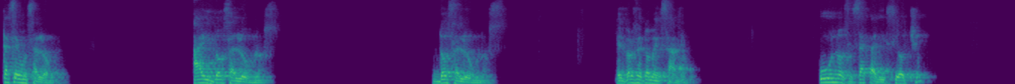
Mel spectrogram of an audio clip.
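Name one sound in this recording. A man speaks calmly into a close microphone in short phrases with pauses.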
